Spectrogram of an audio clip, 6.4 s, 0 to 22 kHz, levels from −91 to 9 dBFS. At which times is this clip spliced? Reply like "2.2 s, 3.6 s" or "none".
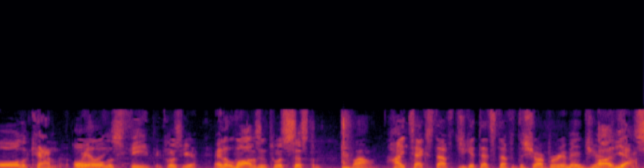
2.1 s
